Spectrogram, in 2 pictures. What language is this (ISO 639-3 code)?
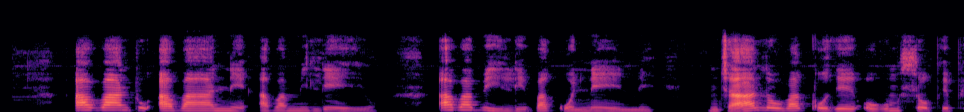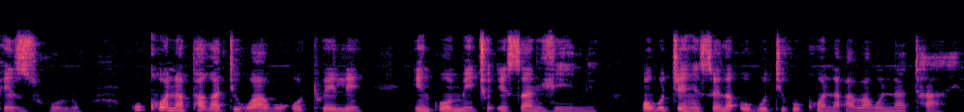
nde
